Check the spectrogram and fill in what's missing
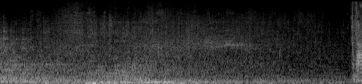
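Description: An Incendio fire spell cast in Hogwarts Legacy, a steady roaring, crackling rumble of flame that swells and holds before a sharper burst at the very end.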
